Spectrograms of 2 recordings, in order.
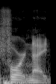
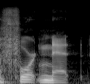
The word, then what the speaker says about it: Fortinet: buddy PGA Tour player he won the fortnite championship I know that's not how you say it did he really it's the Fortinet Championship second year second year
